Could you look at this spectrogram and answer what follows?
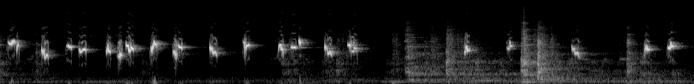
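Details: Yellow-vented bulbul (trucukan kebo) in lively song, recorded as a master for caged birds: quick chirps for several seconds, then harsh broadband noise with sparser notes.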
